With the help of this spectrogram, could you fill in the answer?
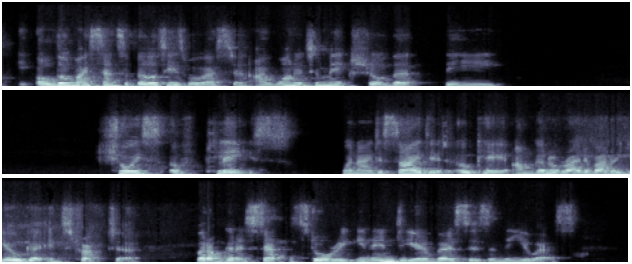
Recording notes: This episode is the audio version of a live online session from #JLFHouston2020.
